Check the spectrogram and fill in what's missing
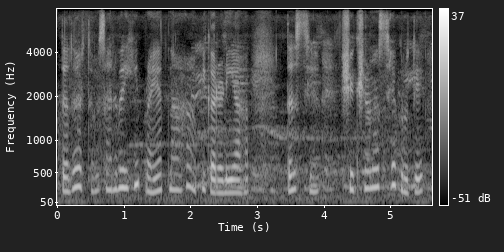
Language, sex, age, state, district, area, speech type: Sanskrit, female, 30-45, Maharashtra, Nagpur, urban, spontaneous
